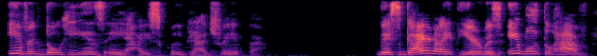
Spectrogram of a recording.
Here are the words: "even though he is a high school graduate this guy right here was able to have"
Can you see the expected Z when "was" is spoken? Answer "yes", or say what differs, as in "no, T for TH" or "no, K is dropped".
yes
